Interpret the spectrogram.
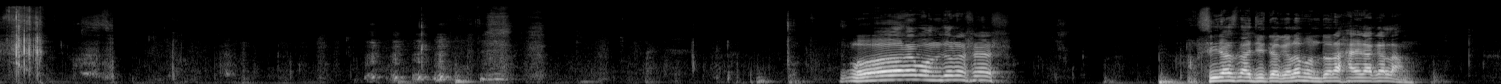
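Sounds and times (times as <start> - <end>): people chewing and smacking: 0.1 - 8.5, 10.2 - 12.0, 14.3 - 15.0.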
